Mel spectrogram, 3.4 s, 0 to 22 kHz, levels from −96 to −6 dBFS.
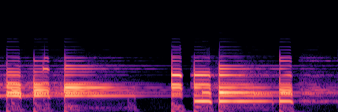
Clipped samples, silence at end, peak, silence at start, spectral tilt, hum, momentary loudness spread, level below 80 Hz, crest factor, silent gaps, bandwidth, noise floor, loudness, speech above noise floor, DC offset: under 0.1%; 0.25 s; -6 dBFS; 0 s; -9 dB/octave; none; 12 LU; -60 dBFS; 18 dB; none; 4.1 kHz; -45 dBFS; -23 LUFS; 25 dB; under 0.1%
